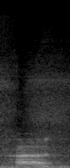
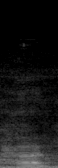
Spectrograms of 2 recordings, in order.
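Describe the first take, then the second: First: The h sound is harsh with strong throat friction. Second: The h sound is a plain soft breath. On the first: The speaker calls it right. "It's the hotter. More friction" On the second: The speaker calls it wrong. "It's not han"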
